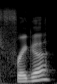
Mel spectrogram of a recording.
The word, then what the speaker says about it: Frigga: But within this movie, Thor's mom, Thor's mama, I think it's pronounced Frigga. I had to look it up, as in, you got to be friggin' kidding me,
